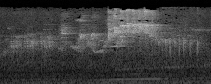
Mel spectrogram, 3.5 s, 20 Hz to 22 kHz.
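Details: On 1 July 2020 a great reed warbler sings its sharp, chattering song, a harsh grating run followed by a loud buzzy, rattling burst, with a faint low drone behind.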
